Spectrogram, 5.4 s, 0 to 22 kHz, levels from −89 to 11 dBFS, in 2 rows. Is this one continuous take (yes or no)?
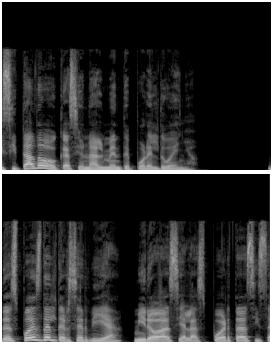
yes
